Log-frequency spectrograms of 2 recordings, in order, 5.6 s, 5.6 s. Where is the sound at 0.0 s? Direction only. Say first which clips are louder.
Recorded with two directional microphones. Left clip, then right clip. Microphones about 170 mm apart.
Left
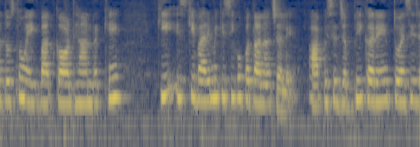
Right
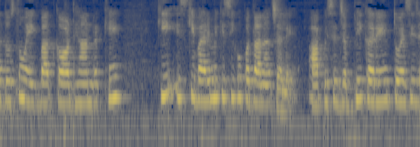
Left 1 dB; 5° left (ahead or behind).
